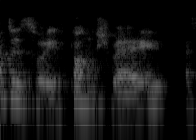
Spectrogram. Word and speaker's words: feng shui: it's a learning process so in regards to french way um how how does sorry feng shui i say it wrong you got it you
